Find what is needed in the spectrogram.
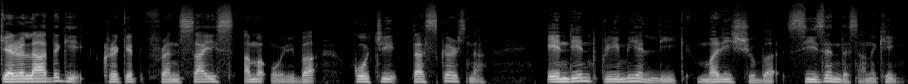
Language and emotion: Manipuri, neutral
